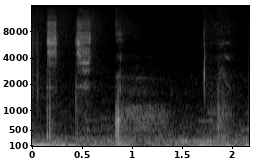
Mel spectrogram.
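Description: A man whispering faintly under his breath in short, breathy snatches, with a few small mouth clicks.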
